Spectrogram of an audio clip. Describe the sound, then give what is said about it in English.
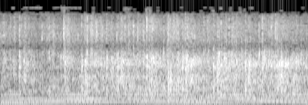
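A crowd claps steadily for a couple of seconds, a dense, even patter of many hands, with a faint low hum underneath. “You didn't clap for me.”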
